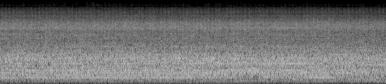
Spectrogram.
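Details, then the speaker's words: John Deere L100 lawn tractor, after a carburetor clean with the fuel mixture screw removed and blown out (it surged before): steady, even, high-pitched low-throttle idle with no surging. Normal idle. "low throttle idle doesn't surge anymore runs great and i connected the magneto wire and it shuts off awesome awesome"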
